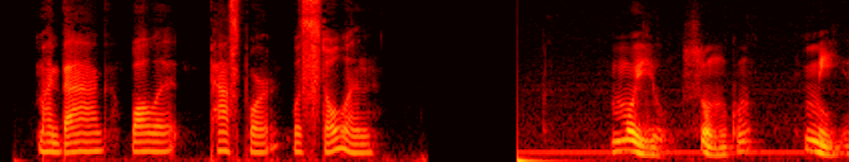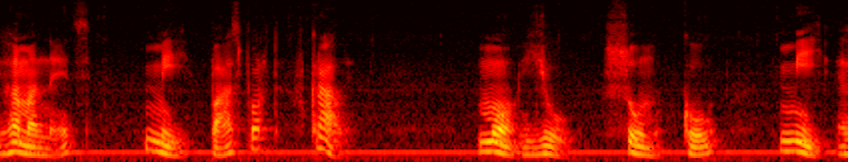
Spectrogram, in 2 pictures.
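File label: My bag passport wallet was stolen, Ukrainian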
